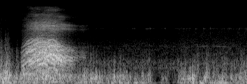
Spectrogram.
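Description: A single harsh caw, like a bird's call, about half a second long and the loudest thing here, over a steady rumble of wind on the microphone.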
